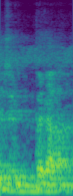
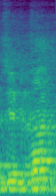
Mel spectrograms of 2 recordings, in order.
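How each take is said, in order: First: "जेब्रा" as zeb-ra; lower, softer "जेब्रा"; correct reading. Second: "जेडरा" with Z read as zed; wrong reading. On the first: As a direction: say "जेब्रा" with a plain Z sound, no zed. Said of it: "तो क्या बोलते हो". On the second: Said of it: "जेडरा बोलोगे गलत हो जाएगा". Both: Shown as a demonstration.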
